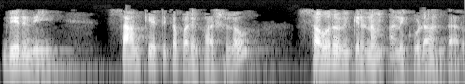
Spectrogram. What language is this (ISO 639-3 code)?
tel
